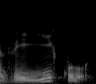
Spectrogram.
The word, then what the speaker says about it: veículo: Agora, a palavra veículo, apesar de ter hiato, veja que a sílaba tônica se encontra na antepenúltima sílaba.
